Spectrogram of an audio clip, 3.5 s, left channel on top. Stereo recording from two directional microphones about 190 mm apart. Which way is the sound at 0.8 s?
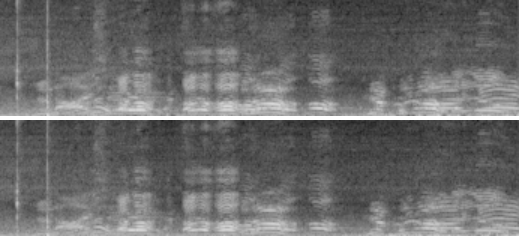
35° right (ahead or behind).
